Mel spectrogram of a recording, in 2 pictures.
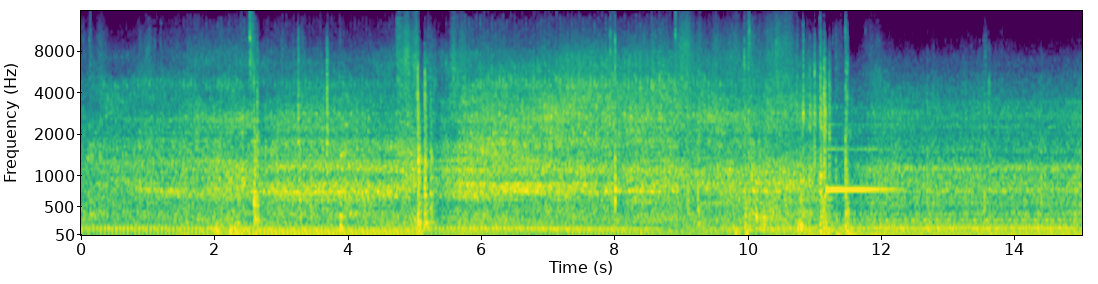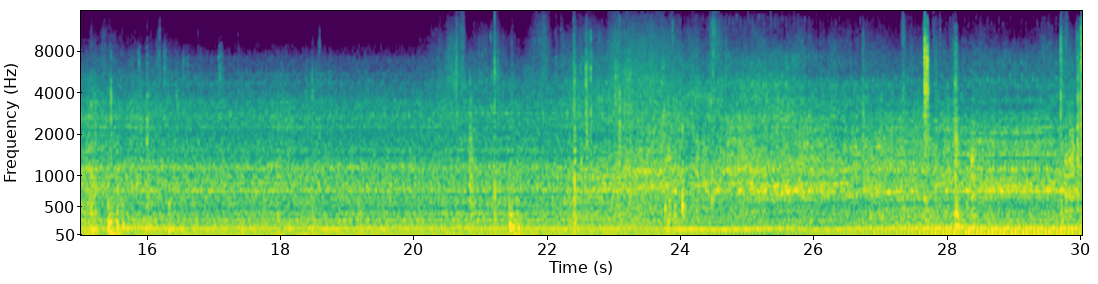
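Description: Pickup truck engine idling steadily; its note drops about nine seconds in and rises again later. There is a short beep just after ten seconds and scattered light clicks and knocks.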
